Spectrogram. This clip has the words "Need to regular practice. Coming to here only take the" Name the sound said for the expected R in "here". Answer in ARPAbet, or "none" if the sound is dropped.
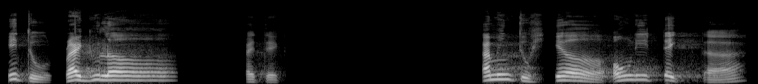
L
